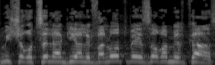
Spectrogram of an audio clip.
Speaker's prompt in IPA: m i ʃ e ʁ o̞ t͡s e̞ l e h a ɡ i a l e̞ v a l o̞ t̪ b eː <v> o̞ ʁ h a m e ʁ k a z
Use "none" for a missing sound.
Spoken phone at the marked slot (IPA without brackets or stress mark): z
